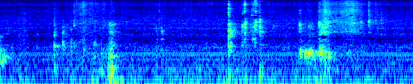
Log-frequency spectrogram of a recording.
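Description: Spice paste with a little water, salt and sugar sizzling and being stirred in a pan for a Bengali-style vegetarian paneer kalia, with faint frying crackle and soft intermittent scrapes of a spoon, no talking.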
